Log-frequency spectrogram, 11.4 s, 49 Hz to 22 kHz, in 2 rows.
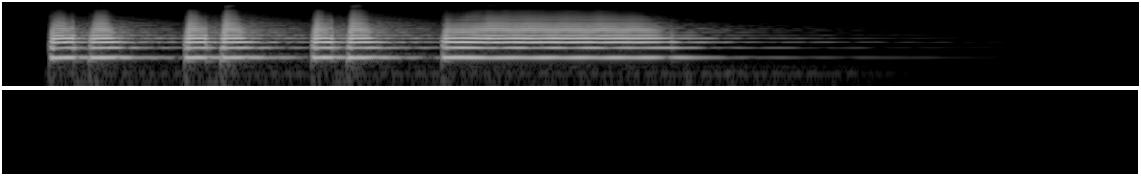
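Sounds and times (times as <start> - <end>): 
bugle call: 0.2 - 4.1.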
